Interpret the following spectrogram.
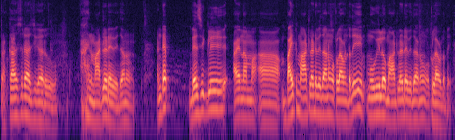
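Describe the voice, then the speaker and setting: A man's voice: medium pitch, moderate pace, long pauses. A man being interviewed as a mimicry artist, explaining his imitations in an easygoing way. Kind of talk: casual interview chat.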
